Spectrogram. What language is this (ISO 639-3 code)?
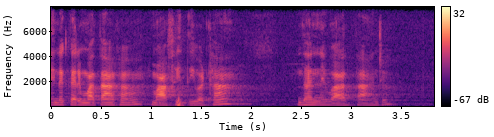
snd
